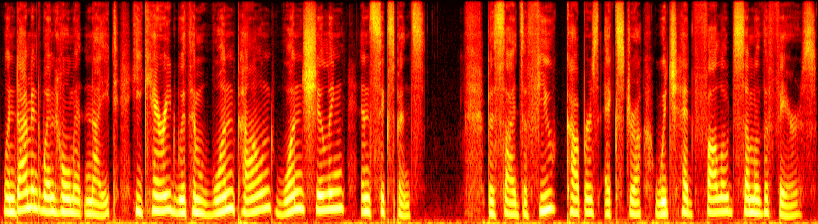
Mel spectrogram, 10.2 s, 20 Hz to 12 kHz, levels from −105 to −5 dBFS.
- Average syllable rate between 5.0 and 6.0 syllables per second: No, 4.8 syllables/s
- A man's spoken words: No, female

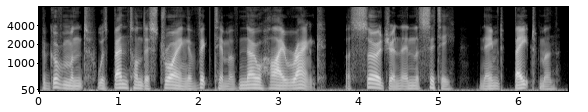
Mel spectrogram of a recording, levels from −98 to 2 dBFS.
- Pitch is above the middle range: No, low, 100 Hz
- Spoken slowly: No, average, 170 wpm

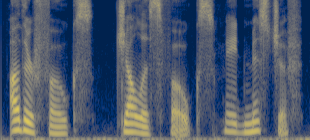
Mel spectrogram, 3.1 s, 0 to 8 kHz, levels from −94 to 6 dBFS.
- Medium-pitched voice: Yes, medium, 170 Hz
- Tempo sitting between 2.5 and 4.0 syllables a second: Yes, 3.5 syllables/s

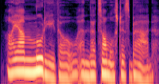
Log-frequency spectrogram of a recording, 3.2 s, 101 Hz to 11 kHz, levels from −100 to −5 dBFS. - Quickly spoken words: No, average, 170 wpm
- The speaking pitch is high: No, medium, 170 Hz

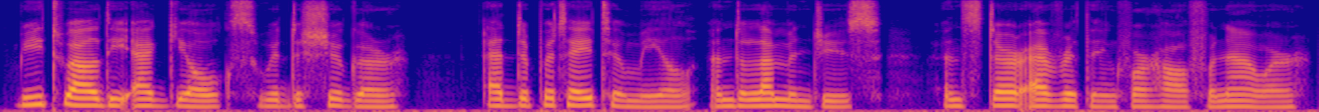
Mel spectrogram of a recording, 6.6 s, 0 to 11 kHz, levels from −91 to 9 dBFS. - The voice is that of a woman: Yes, female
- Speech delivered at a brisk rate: Yes, fast, 210 wpm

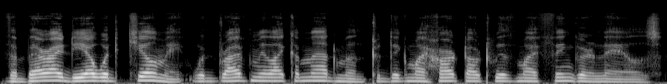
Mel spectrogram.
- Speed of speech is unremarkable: Yes, average, 180 wpm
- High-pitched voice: No, medium, 150 Hz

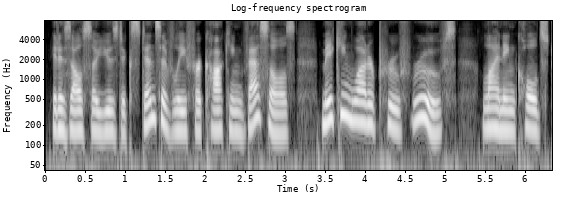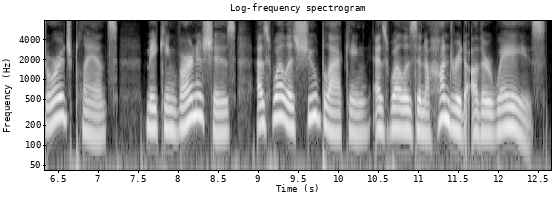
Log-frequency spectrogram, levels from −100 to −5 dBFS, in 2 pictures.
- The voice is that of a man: No, female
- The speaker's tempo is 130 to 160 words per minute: Yes, average, 140 wpm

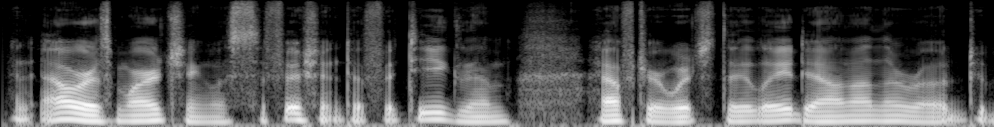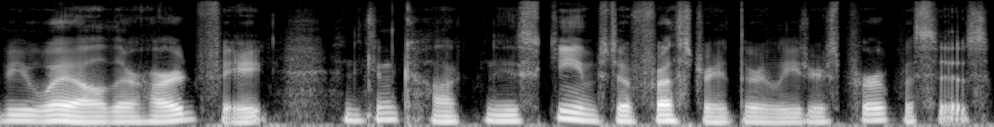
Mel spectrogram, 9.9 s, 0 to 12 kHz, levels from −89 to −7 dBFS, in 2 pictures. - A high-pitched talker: No, low, 110 Hz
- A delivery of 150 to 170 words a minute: No, average, 180 wpm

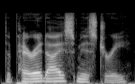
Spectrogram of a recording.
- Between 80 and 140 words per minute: Yes, slow, 135 wpm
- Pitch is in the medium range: No, low, 125 Hz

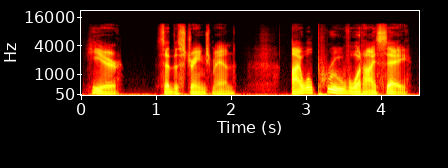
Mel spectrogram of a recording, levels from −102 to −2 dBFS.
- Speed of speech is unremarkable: Yes, average, 145 wpm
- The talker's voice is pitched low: Yes, very low, 90 Hz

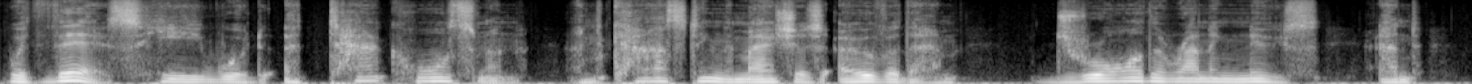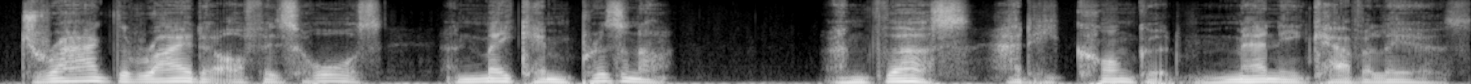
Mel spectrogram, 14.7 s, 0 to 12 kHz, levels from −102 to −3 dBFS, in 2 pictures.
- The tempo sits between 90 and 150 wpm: Yes, average, 140 wpm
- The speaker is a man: Yes, male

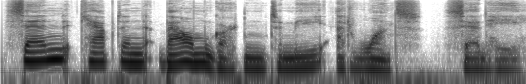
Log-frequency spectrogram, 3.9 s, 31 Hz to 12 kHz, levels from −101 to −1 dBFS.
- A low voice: Yes, low, 115 Hz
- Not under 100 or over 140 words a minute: Yes, slow, 135 wpm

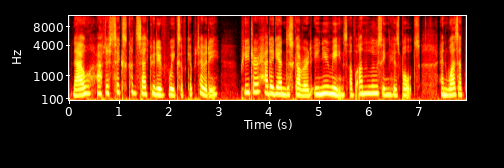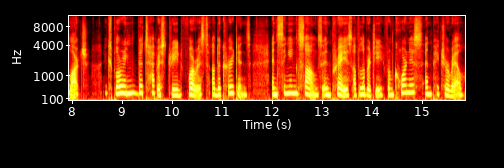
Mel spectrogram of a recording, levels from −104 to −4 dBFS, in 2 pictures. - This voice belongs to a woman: Yes, female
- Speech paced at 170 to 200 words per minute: No, average, 155 wpm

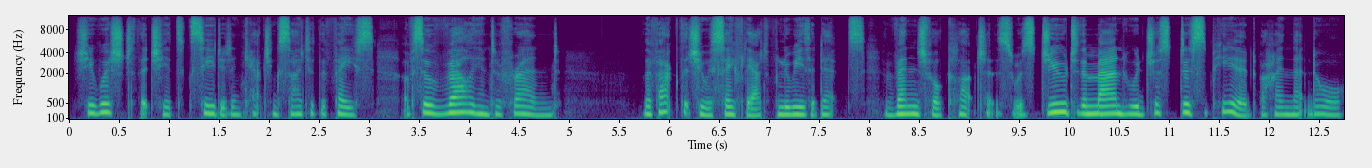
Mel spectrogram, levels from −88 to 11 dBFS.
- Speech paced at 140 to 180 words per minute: No, average, 195 wpm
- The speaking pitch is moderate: No, high, 205 Hz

